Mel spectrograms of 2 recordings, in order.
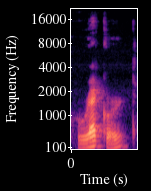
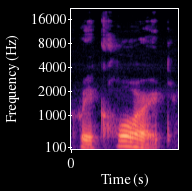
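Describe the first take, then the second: First: The stress is on the first syllable. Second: The stress is on the second syllable. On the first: It names a record or register. "que es el registro" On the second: It means to register something. "el acento más al final"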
